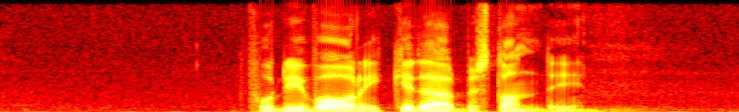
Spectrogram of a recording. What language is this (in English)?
Norwegian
